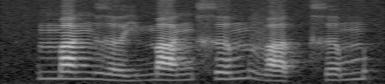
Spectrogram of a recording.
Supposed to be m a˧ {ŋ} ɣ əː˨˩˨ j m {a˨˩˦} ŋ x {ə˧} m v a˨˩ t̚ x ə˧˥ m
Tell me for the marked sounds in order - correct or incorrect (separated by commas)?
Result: correct, correct, incorrect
